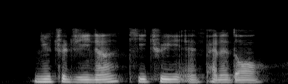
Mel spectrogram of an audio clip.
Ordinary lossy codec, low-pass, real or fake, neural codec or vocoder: none; 5.4 kHz; fake; codec, 16 kHz, 16 kbps, FreqCodec, smaller model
